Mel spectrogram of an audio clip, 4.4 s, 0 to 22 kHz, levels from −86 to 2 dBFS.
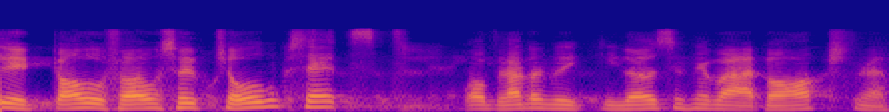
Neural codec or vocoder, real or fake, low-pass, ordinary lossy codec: codec, 16 kHz, 0.5 kbps, FreqCodec, larger model; fake; 7.2 kHz; none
